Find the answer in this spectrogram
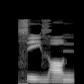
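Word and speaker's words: Sezon (сезон): Sezon, with the stress on the second syllable.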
